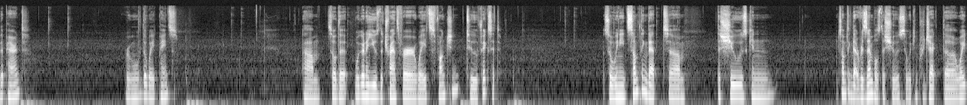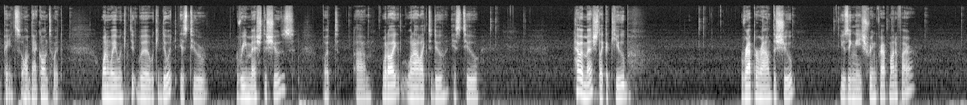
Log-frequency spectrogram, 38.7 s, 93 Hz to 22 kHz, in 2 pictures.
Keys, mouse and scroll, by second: 2.7-3.4 drag, 4.6 shift+middle drag, 5.5 alt+h, 5.7 alt+a, 6.7-7.0 drag, 11.3 shift+middle click, 12.6 middle drag, 13.0 alt+click, 13.3 middle drag, 17.9 g, 20.4-20.7 drag, 22.0 middle click, 25.9 shift+middle click, 26.3-26.8 middle drag, 28.0 shift+a, 31.6 s, 33.6 g, 34.8 click, 35.4 s, 36.3 s, 37.3-37.8 drag, 38.0 alt+z, 38.5-38.6 middle drag.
